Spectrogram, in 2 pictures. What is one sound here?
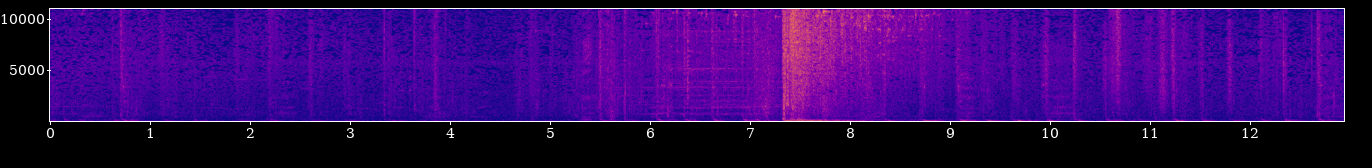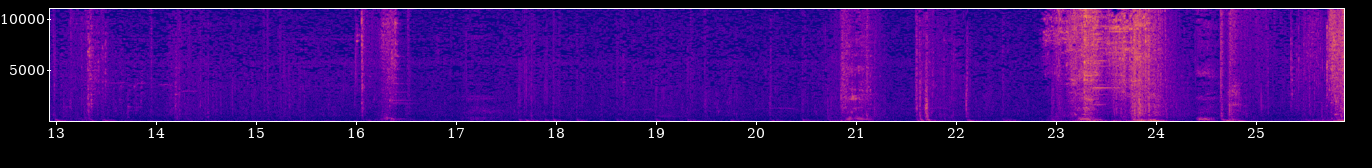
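Footsteps crunch over dirt and leaves.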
